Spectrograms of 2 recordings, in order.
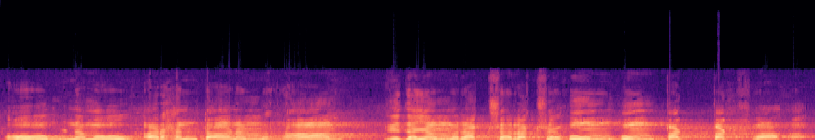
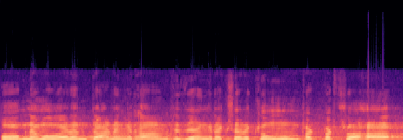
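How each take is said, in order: First: It is said with strong force and energy. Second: It is said slackly, with little energy. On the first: A circle of power is formed. The speaker calls it right. "तो एक शक्ति का बलय बनेगा" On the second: No circle of power is formed. The speaker calls it wrong. "वही ढीला ढाला किया"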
